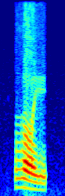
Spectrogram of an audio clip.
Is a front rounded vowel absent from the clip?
no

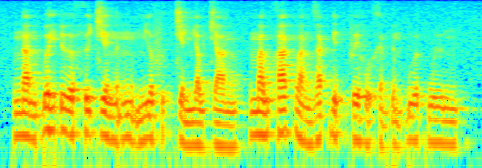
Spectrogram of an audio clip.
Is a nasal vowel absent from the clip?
yes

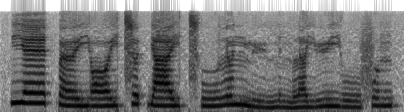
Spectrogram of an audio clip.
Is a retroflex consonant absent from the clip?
yes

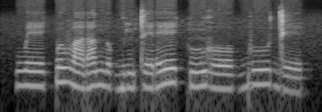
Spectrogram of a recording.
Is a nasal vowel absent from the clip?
no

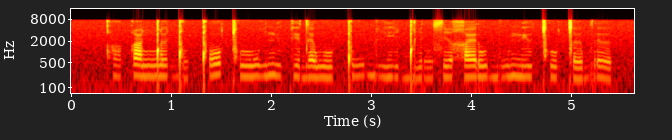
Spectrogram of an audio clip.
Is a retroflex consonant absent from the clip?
yes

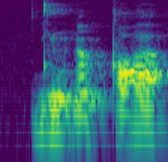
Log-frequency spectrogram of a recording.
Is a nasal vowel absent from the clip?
no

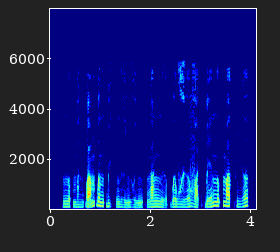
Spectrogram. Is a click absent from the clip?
yes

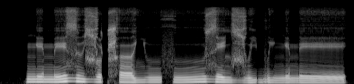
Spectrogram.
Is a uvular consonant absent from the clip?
yes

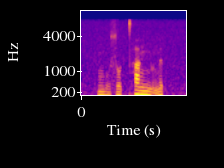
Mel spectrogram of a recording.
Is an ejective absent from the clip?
yes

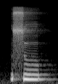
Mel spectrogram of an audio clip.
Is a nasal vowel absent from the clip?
yes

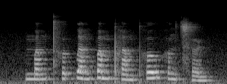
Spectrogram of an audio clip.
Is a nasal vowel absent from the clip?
yes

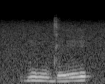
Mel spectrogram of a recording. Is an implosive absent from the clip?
no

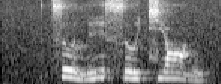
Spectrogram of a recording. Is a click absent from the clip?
yes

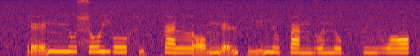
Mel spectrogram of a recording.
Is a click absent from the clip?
yes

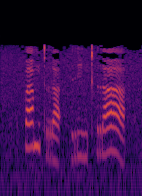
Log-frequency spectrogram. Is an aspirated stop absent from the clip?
no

